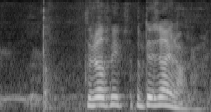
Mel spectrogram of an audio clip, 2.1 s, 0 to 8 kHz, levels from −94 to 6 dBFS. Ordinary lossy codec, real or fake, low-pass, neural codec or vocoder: none; fake; none; codec, 16 kHz, 4 kbps, X-Codec, WavLM features, trained on Multilingual LibriSpeech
